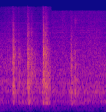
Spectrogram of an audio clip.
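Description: Silicone spatula stirring a crumbly, syrupy ground chana dal mixture in a nonstick pan: four short scrapes within about a second and a half.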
